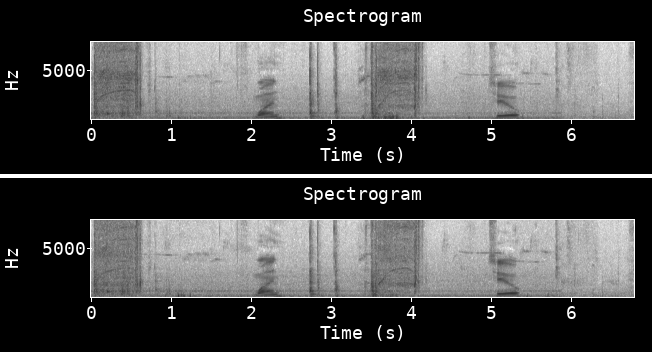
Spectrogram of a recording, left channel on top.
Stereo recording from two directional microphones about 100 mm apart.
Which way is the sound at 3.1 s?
5° left (ahead or behind).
